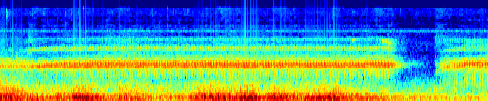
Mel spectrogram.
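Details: Frogs singing before a thunderstorm on Lake Houston: a steady high buzzing trill runs for about four seconds, then briefly drops out and resumes, over a rough low rumble of wind or distant thunder.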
